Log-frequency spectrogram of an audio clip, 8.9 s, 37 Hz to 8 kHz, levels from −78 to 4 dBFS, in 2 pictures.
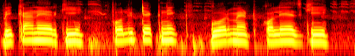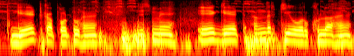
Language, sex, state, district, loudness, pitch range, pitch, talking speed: Hindi, male, Rajasthan, Bikaner, -13 LUFS, 140-165 Hz, 150 Hz, 120 wpm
